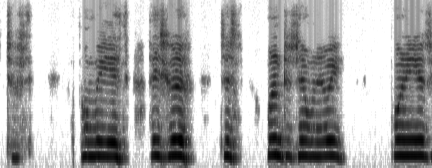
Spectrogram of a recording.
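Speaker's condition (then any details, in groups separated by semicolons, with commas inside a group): Cerebral palsy; spasticity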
